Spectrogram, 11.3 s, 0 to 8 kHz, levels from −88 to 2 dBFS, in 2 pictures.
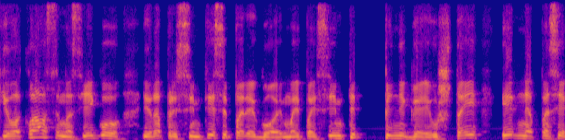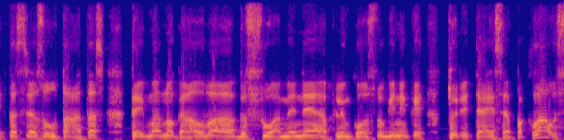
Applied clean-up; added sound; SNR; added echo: none; none; none; none.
